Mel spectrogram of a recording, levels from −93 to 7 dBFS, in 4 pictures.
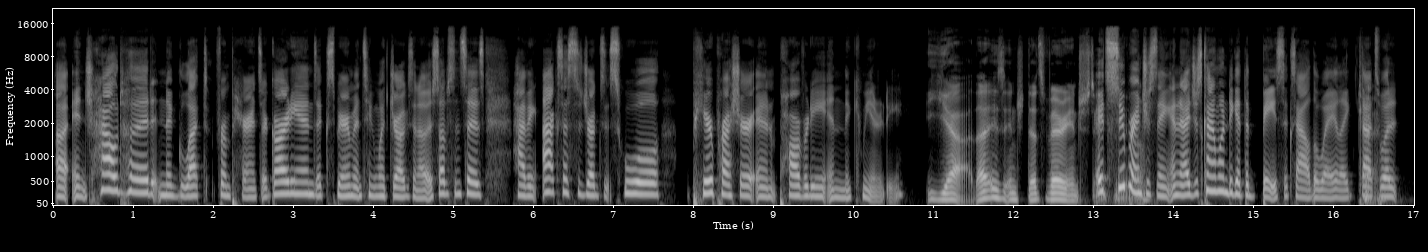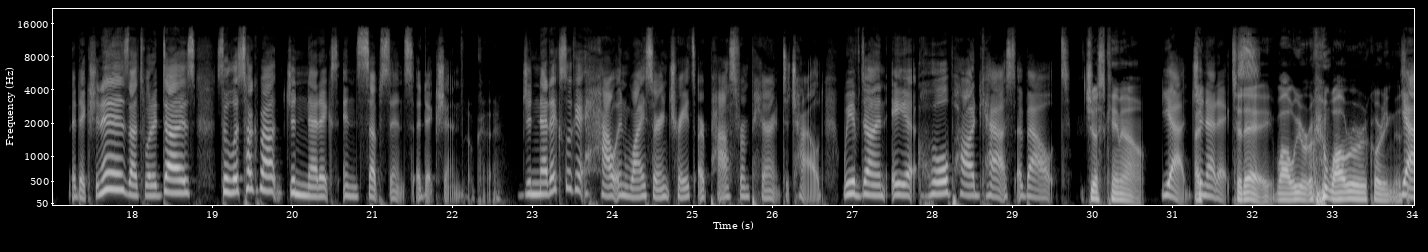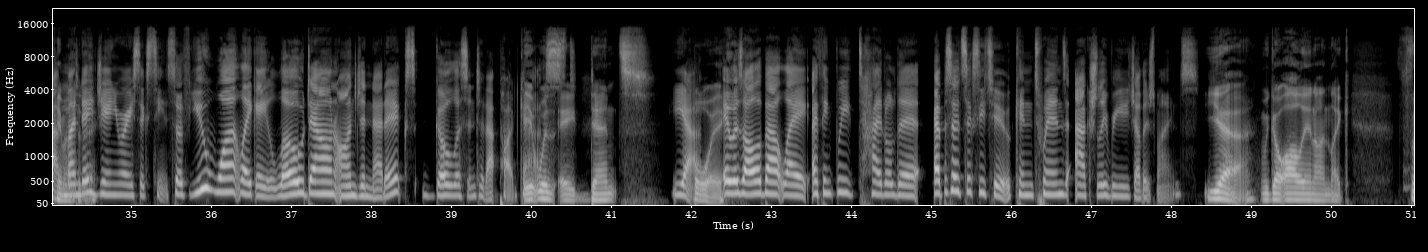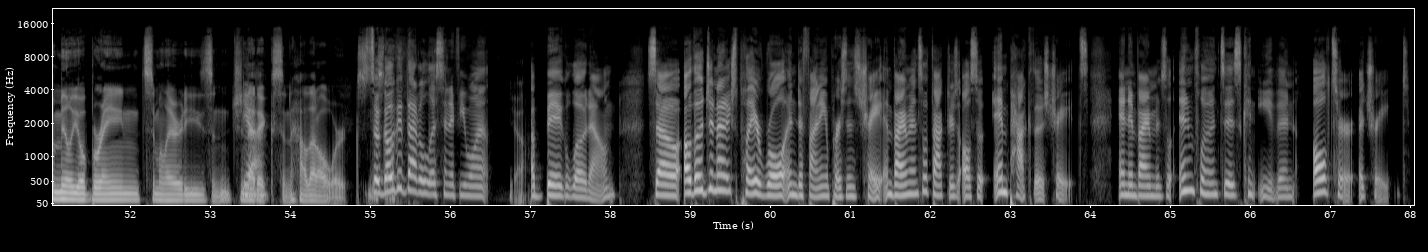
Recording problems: none

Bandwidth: 14.5 kHz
